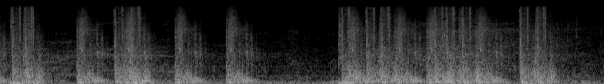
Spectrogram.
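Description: Rapid bursts of automatic gunfire in the 7 Days To Die zombie survival game during a horde night, about eight sharp, loud volleys separated by brief pauses, with no talk.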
